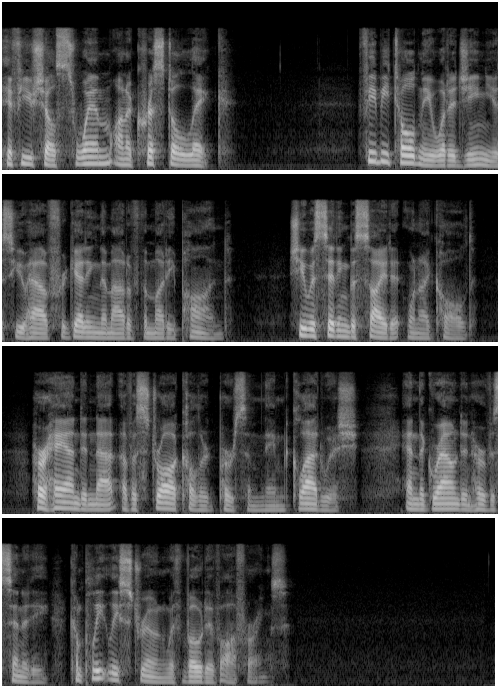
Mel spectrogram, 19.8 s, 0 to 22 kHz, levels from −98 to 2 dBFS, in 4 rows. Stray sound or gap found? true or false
false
